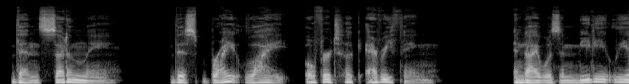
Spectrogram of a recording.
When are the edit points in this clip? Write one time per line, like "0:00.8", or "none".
none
